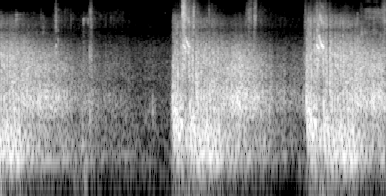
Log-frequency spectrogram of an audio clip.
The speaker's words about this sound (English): Hollywood gun sounds.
